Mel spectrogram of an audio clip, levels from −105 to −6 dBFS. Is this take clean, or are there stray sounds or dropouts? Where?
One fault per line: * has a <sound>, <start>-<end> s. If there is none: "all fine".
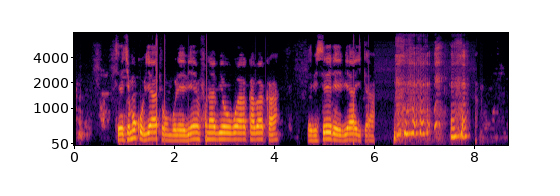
* has a laugh, 6.4-7.9 s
